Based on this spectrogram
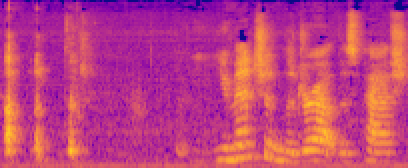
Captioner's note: laughs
